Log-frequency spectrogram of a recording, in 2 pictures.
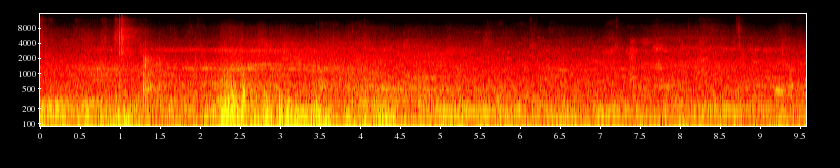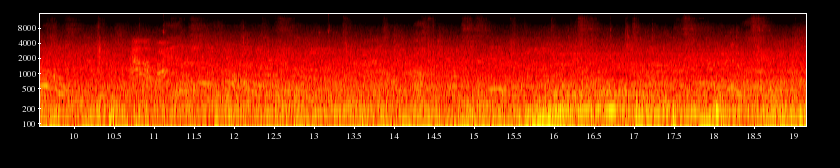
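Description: A steady low hum of city traffic carries along an outdoor street.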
